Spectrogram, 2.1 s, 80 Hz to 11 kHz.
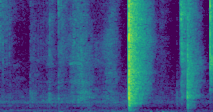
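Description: Plastic clips of an Acer Aspire F15 laptop's bottom access cover snapping loose as the cover is pried off: two sharp clicks, the louder about a second and a quarter in, the other just before the end.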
